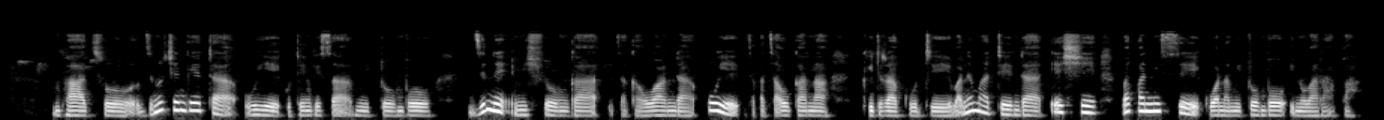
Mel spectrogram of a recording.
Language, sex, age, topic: Ndau, female, 36-49, health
